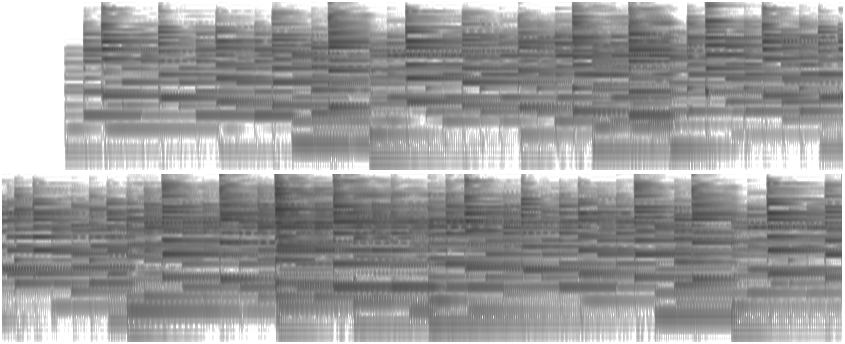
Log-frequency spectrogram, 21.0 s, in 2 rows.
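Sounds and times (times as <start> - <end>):
piano playing in F major: 0.8 - 21.0.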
